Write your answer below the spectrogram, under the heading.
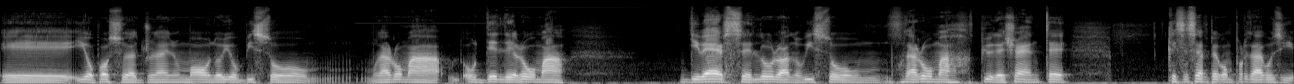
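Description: A man speaks in a flat monotone at a fairly low pitch. His pace is fairly slow, with long, frequent pauses. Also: quiet background. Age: 40s. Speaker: sports journalist and editor. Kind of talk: video commentary monologue. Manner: halting, many fillers. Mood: disappointed, earnest. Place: home room. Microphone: headset.

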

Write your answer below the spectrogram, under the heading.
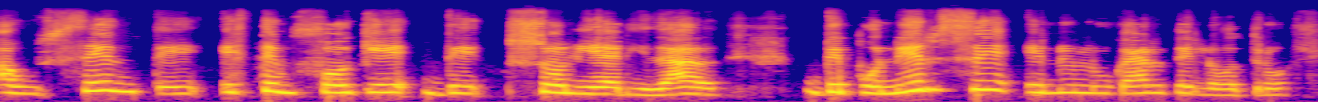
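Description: A woman with a high pitch speaks at a very slow pace over a quiet background. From Chile. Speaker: law professor; conference panelist commenting. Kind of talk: panel discussion. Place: office. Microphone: webcam.

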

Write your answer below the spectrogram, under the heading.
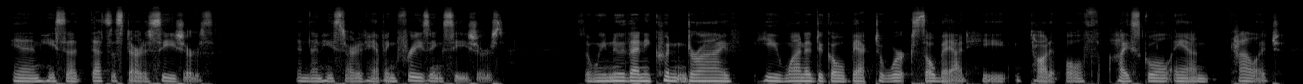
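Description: A woman with very deep, low pitch and vocal fry, flat and monotone at a moderate pace, in a very clean recording with a silent background. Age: 60s. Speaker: caregiver and former special education teacher. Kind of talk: testimony.

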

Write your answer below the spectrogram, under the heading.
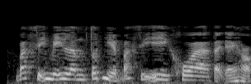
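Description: A woman speaks in a somewhat breathy voice. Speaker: radio announcer. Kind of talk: scripted announcement. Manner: formal.

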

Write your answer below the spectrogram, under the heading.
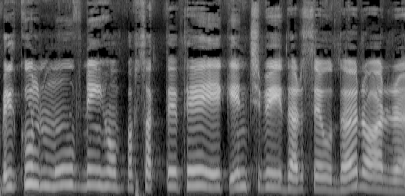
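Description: A woman speaking at a fairly slow pace, with little pitch movement

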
